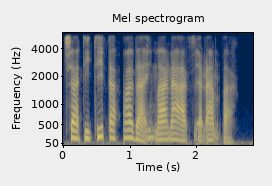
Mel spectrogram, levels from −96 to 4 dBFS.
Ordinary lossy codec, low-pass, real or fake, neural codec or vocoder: Opus, 64 kbps; 5.4 kHz; fake; autoencoder, 22.05 kHz, a latent of 192 numbers a frame, VITS, trained on many speakers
